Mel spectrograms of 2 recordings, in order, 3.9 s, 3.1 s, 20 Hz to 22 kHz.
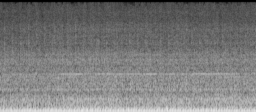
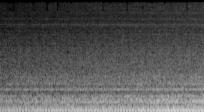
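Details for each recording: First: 1991 Acura NSX track car with J-series swap on AEM standalone ECU: idle air cracked open to raise idle a few hundred rpm for stability, steady even drone, now idling around 1050 rpm before ECU retuning. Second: 1991 Acura NSX track car with J-series engine swap and AEM V2 standalone ECU, idle being tuned toward 850 rpm target: steady even idle, smooth low rumble, actual within about 50 rpm of target, AFR around 13.8–14.0; stable idle.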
